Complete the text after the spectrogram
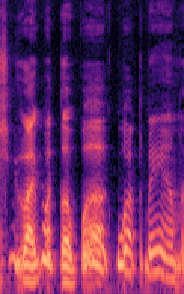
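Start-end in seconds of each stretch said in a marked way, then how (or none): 0.4-1.1 imitating her, pitched way up in outrage; a squealed, furious what-the-fuck; high mock shriek of outrage; mock outraged shriek. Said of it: "She get mad". 1.1-1.8 same outraged phrase, dropped quieter with the bleep word; muted mock outrage, bam for the swear; softer self-censored echo. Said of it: "She get mad".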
